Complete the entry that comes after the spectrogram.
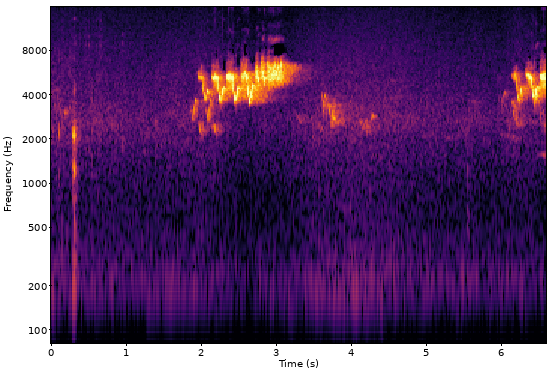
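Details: Cerulean warbler calling, giving a loud, fast, buzzy trill that climbs in pitch and lasts about a second. It repeats after a quiet pause with faint clicks and a soft chirp.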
